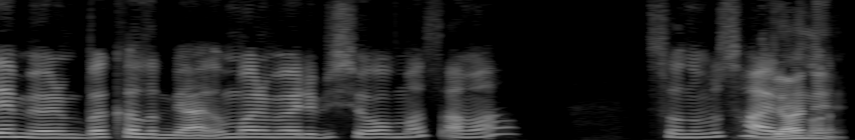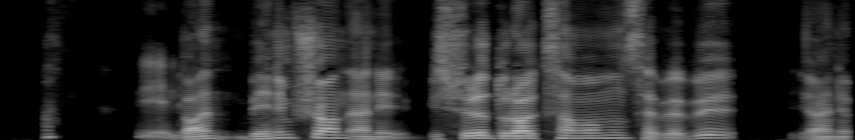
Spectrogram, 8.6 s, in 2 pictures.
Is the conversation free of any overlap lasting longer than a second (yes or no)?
yes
